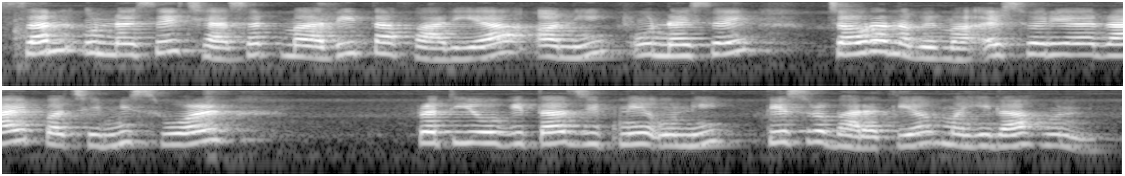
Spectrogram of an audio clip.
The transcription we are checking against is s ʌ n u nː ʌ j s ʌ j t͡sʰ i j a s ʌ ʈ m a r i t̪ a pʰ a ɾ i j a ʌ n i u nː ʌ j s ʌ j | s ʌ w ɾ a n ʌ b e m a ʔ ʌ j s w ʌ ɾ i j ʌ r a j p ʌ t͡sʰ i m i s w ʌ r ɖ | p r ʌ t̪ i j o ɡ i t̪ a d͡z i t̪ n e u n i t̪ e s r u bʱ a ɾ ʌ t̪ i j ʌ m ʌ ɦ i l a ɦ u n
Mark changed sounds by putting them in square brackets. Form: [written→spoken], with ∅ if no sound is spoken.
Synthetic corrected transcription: s ʌ n u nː ʌ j s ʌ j t͡sʰ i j a s ʌ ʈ m a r i t̪ a pʰ a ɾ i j a ʌ n i u nː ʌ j s ʌ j | [s→t͡s] ʌ w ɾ a n ʌ b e m a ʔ ʌ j s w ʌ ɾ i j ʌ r a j p ʌ t͡sʰ i m i s w ʌ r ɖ | p r ʌ t̪ i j o ɡ i t̪ a d͡z i t̪ n e u n i t̪ e s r [u→o] bʱ a ɾ ʌ t̪ i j ʌ m ʌ ɦ i l a ɦ u n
